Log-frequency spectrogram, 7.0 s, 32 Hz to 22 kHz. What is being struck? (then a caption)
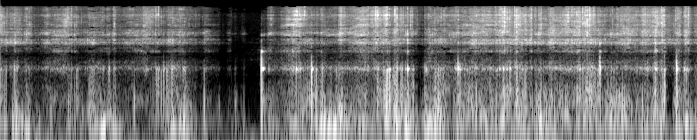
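Wooden mortar and pestle. A wooden pestle is ground and scraped around the inside of a light, hollow, turned-wood mortar that appears empty and is held in one hand close by. The sound is a steady, low, rubbing grind broken by small knocks and clicks, with a faint wooden ring near 860 Hz. A brief quiet dip comes just before a sharper knock at about 2.6 seconds.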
